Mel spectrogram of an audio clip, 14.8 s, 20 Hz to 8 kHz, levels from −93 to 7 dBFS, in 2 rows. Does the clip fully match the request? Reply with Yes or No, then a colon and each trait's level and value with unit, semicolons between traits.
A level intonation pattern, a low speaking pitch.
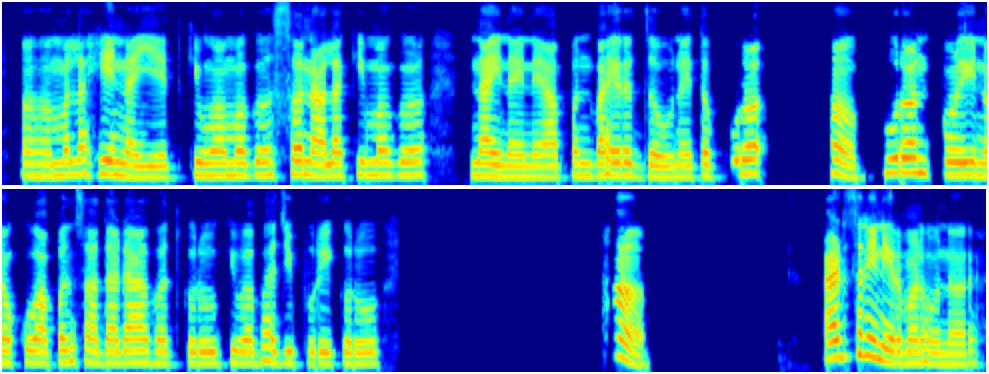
No: narrow, 2.0 semitones; high, 190 Hz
